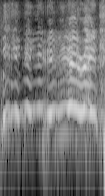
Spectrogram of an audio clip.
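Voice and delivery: very high mock squeal; tiny high-pitched babble; imitated excited squeal. Imitating woman's reaction to him.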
